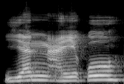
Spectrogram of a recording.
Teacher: ینعقو، اب یہاں پہ دیکھیں نون ساکن کے بعد یہ عین حرف ہلکی آ گیا، تو آپ نے نون پر ایک تو غنہ نہیں کرنا، ینعقو، اور دوسرا نون کو خوب ظاہر کر کے پڑھنا ہے، نون کو چھپانا نہیں ہے۔ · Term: اظہار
